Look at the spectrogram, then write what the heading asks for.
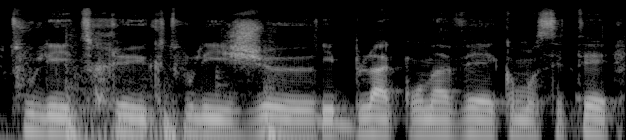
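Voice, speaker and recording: A young man giving casual, slangy commentary as a video creator, excitable, blunt and often repeating himself. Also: fairly low pitch, normal speed, over loud music. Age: young adult. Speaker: video creator presenting a tier list.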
